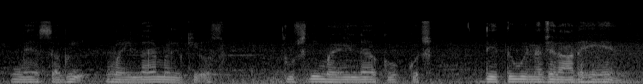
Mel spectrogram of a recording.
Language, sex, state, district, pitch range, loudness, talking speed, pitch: Hindi, male, Bihar, Jamui, 110-115 Hz, -35 LUFS, 140 wpm, 115 Hz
